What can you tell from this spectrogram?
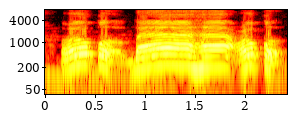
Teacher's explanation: یہاں پر آپ نے قلقلہ ادا کرنا ہے، اسے قلقلہ صغیرہ کہا جاتا ہے، یعنی چھوٹا قلقلہ. حروف قلقلہ پر اگر جزم لگی ہو تو وہاں جو قلقلہ ادا ہوتا ہے اسے قلقلہ صغیرہ کہا جاتا ہے.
